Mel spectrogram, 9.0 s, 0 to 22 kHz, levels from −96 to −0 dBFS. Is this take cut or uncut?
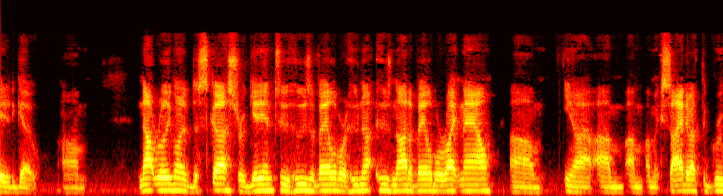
cut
